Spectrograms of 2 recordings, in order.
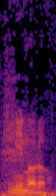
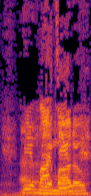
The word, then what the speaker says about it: Miyamoto: Miyamoto. – Miyamoto. What did I say? – Miyamoto.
